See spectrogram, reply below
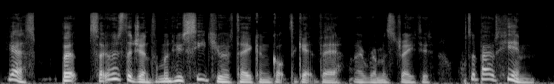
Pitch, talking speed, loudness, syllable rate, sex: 125 Hz, 215 wpm, -21 LUFS, 6.2 syllables/s, male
